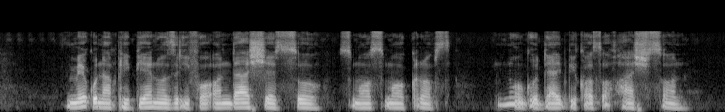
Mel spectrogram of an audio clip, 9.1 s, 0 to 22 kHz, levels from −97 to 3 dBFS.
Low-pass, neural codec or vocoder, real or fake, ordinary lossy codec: none; codec, 16 kHz, 4 kbps, FunCodec, trained on Chinese and English, 50 frames a second; fake; none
